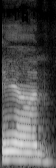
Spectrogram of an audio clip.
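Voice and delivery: ordinary delivery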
